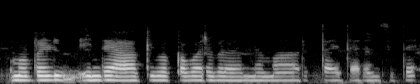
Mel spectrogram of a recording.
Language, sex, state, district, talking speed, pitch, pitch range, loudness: Kannada, female, Karnataka, Koppal, 115 wpm, 190 Hz, 185-195 Hz, -16 LUFS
